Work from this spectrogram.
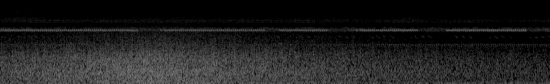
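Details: Crickets trill in a steady, high, pulsing band under a broad hiss of breaking waves, the surf swelling and fading as the insect chorus continues without pause.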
